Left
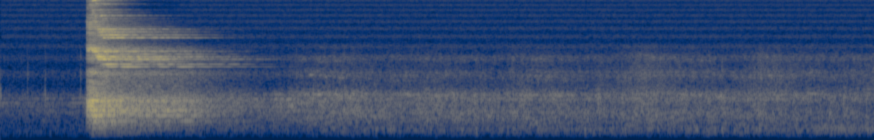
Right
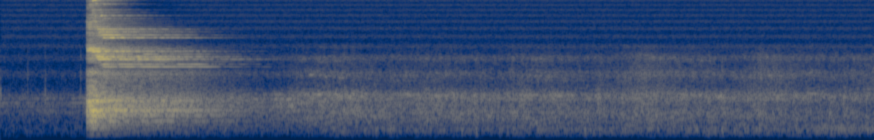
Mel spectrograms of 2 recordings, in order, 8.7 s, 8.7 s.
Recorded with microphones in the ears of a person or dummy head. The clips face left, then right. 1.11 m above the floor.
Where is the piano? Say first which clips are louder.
Right 2 dB; 65° right (ahead or behind), 1.7 m.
